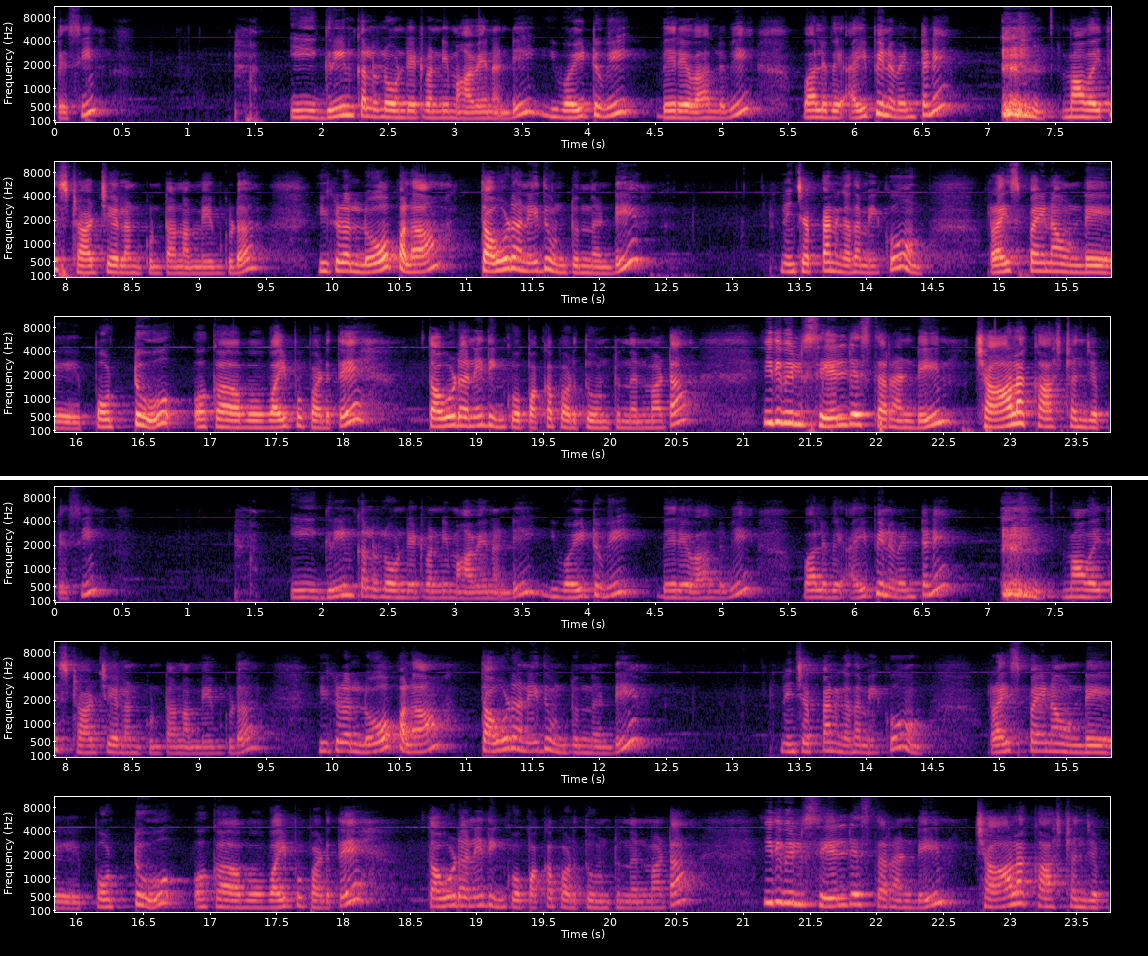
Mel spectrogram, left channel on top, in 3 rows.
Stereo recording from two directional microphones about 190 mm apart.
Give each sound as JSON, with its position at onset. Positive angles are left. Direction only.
{"t": 0.0, "sound": "a woman's voice", "side_deg": 30}
{"t": 13.3, "sound": "speech", "side_deg": 30}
